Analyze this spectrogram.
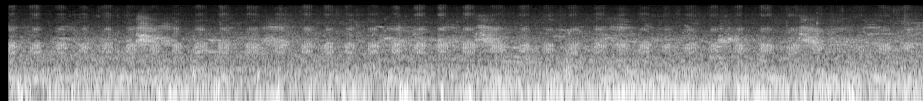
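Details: Gulls at Fremantle during mating, giving a fast, steady run of short nasal calls, several each second, with louder harsh bursts near the start, middle and end over a heavy low rumble of wind.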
